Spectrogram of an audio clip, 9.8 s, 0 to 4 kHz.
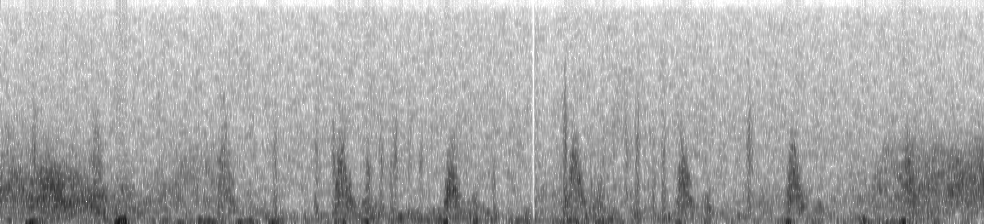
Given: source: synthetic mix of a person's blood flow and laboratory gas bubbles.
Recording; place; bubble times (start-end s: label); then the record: Doppler ultrasound of blood flow; subclavian vein
4.91-4.99 s: bubbles
5.89-6.06 s: bubbles
From the record:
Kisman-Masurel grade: 121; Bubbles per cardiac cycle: 1 to 2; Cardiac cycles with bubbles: 10 to 50%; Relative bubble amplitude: barely perceptible (0.100 to 0.250); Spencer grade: 2 (many but less than half of the cardiac periods contain bubble signals, singularly or in groups); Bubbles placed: anywhere in the cardiac cycle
